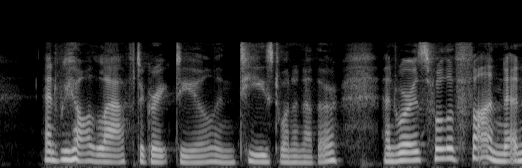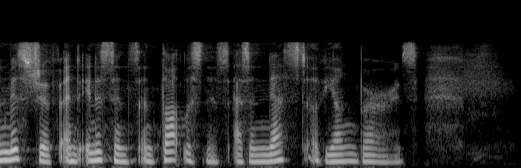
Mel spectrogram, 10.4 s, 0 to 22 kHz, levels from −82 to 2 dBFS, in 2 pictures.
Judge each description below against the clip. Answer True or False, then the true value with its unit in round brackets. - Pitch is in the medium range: True (165 Hz)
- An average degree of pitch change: True (3.5 semitones)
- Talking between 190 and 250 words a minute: False (165 wpm)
